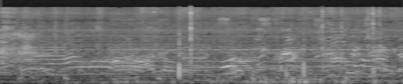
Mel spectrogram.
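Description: A softball smacks into a catcher's glove.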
